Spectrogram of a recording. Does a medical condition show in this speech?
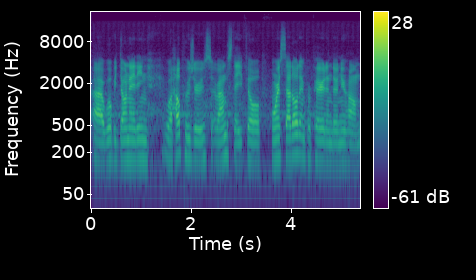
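No.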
